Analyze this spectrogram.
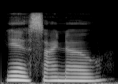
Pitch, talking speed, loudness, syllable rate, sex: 180 Hz, 150 wpm, -16 LUFS, 2.9 syllables/s, female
